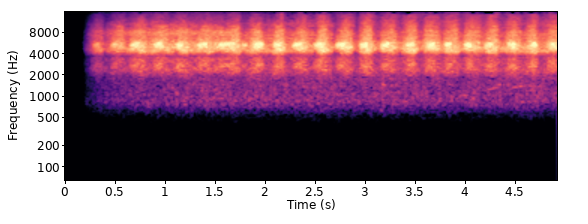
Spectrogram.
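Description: A cicada sings a loud, continuous high buzz with a rapid pulsing throb.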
